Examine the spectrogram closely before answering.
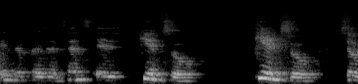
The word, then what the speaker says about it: pienso: conjugation of pensar in the present tense is pienso so it's spelled p i e n s o step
